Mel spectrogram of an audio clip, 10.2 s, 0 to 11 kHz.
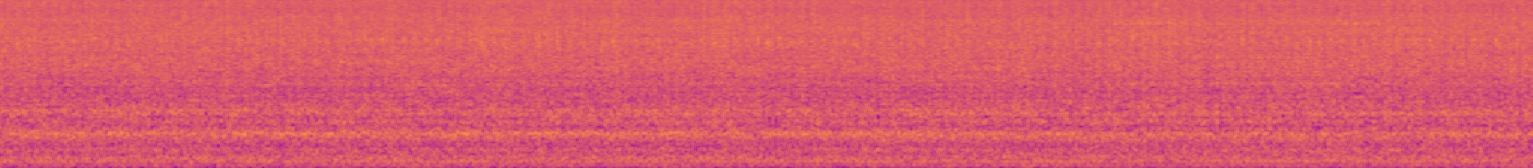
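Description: Robinson R44 helicopter in flight, its piston engine and rotors running with a steady, loud noise heard inside the cockpit.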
